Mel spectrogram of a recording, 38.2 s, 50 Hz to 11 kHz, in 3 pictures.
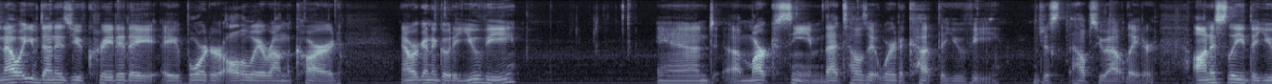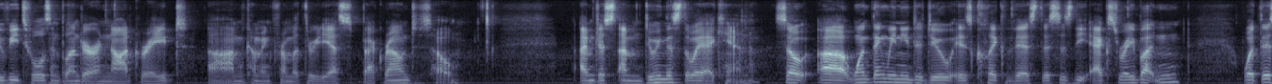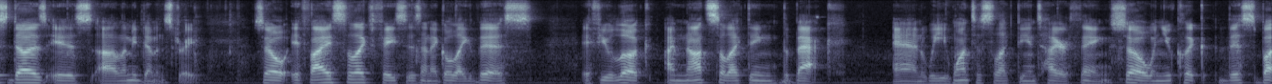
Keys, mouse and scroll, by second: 0.3 middle click, 1.7 middle click, 3.0 middle click, 4.3 click, 8.5 middle click, 9.8 scroll down 3, 11.7 Tab, 13.7 click, 18.6 middle click, 22.7 click, 23.9 click, 25.6 middle click, 27.3 Tab, 28.5 click, 29.0 middle click, 29.5 middle click, 30.0 click, 31.3 middle click, 36.0 middle click, 36.5 middle click.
